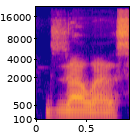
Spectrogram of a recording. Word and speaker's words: zealous: has a long e but zealous has the shorter one it can have a slightly negative connotation people are sometimes described as overzealous meaning they try too hard you'll notice that zealous rhymes with jealous and actually both derive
